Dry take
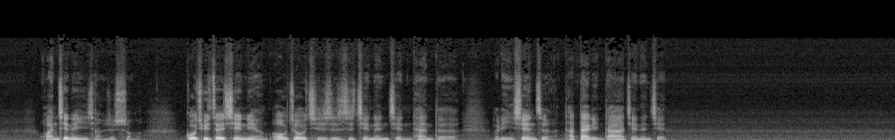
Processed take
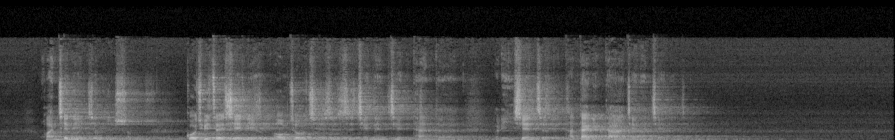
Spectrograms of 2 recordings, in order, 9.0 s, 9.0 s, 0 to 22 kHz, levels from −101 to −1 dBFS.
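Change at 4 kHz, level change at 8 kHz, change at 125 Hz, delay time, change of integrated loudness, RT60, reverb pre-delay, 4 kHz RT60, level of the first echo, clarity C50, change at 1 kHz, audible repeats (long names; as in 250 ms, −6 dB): +4.5 dB, +8.0 dB, −12.0 dB, 289 ms, −1.0 dB, 2.8 s, 7 ms, 1.5 s, −15.5 dB, 4.5 dB, −3.5 dB, 1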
